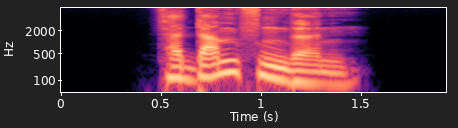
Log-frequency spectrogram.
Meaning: inflection of verdampfend: 1. strong genitive masculine/neuter singular 2. weak/mixed genitive/dative all-gender singular 3. strong/weak/mixed accusative masculine singular 4. strong dative plural
- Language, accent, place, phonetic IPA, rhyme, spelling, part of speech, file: German, Germany, Berlin, [fɛɐ̯ˈdamp͡fn̩dən], -amp͡fn̩dən, verdampfenden, adjective, De-verdampfenden.ogg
